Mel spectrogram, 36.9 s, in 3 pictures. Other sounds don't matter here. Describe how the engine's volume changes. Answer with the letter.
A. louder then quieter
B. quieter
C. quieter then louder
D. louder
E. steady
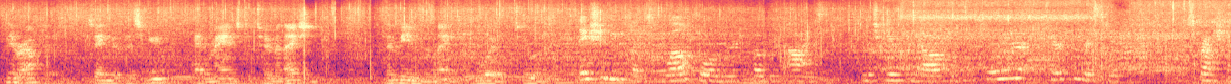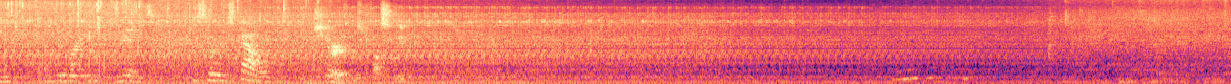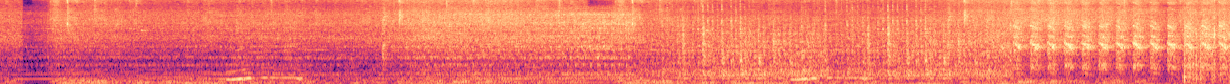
C.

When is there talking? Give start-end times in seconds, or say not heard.
0.0-3.2, 3.9-16.4.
